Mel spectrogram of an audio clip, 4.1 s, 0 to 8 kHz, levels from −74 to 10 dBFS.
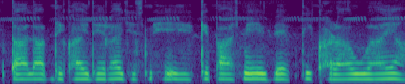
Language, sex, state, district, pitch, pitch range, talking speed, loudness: Hindi, female, Bihar, Samastipur, 190 Hz, 190-195 Hz, 235 wpm, -17 LUFS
